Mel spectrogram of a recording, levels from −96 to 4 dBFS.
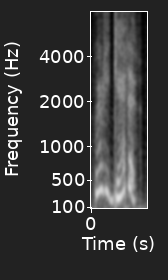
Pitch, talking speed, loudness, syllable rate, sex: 285 Hz, 305 wpm, -15 LUFS, 6.9 syllables/s, male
